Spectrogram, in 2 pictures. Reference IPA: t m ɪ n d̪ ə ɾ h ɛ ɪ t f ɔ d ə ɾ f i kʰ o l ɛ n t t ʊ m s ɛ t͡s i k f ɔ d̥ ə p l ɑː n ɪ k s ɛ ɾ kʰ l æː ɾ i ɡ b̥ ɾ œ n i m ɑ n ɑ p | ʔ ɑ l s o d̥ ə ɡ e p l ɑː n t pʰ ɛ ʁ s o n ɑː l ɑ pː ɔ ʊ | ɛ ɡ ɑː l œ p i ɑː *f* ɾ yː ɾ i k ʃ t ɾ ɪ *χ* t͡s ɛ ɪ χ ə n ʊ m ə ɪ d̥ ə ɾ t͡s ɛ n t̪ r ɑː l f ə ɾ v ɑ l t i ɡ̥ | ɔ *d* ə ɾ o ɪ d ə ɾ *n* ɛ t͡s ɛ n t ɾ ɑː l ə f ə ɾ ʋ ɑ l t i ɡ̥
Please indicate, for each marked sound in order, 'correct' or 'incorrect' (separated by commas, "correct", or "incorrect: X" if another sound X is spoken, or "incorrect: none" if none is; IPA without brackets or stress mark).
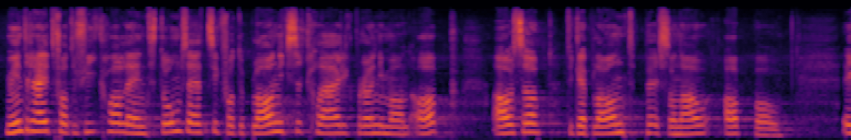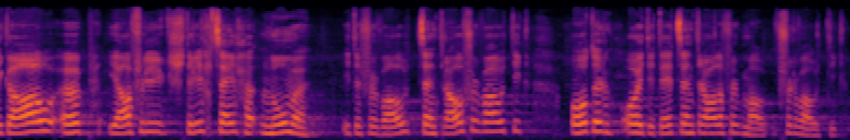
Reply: correct, correct, correct, incorrect: d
